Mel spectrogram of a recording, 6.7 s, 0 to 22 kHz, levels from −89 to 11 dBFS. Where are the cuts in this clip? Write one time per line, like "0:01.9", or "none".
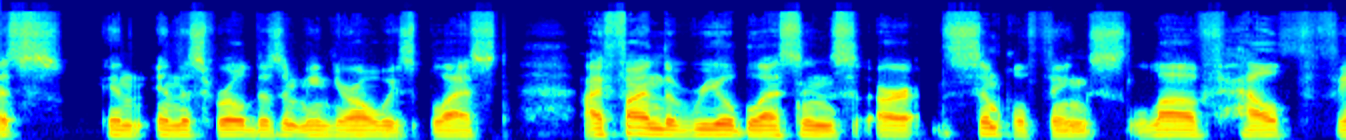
0:04.6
